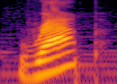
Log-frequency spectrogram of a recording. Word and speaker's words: wrap: The letter W at the beginning of certain words before R. Like right. Exactly. Right. Wrong. Wrap. Wrist. Wreck. The W is silent in all of these.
